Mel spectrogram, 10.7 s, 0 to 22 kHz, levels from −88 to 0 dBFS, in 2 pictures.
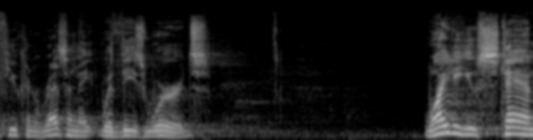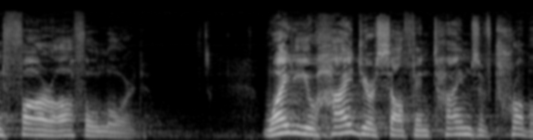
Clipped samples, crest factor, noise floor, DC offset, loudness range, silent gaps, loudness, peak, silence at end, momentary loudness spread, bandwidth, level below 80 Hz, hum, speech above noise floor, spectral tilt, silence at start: under 0.1%; 26 dB; -70 dBFS; under 0.1%; 9 LU; none; -30 LUFS; -6 dBFS; 0 s; 14 LU; 15.5 kHz; -76 dBFS; none; 39 dB; -3.5 dB/octave; 0 s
